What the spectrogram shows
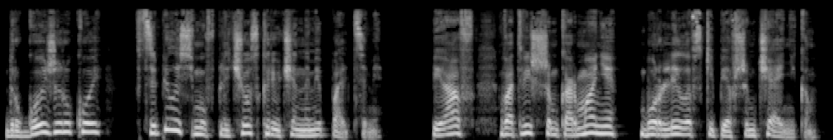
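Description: A woman reading an audiobook with expressive narration. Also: lowish voice, moderate pace, dry recording, clean studio sound. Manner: expressive storytelling. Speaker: audiobook reader. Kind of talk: scripted narration.

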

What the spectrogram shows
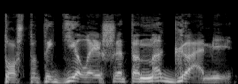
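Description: A man's voice: mid-range voice, animated, takes it slowly, fairly bright tone, slightly rough, no echo, clean studio sound, pitched above the performer's own voice, heavily acted. A man voicing a fussy, irritable male ghoul cook who hisses and scolds in a strained, altered timbre. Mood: exasperated. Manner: scolding, bossy.

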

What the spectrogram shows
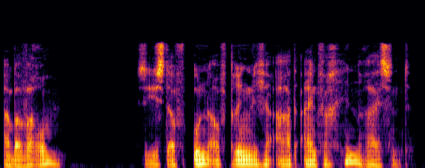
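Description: A man reading a first-person audiobook narration in a measured, intimate, low-key manner. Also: expressive, darkish tone, slightly rough, no echo, dull audio.

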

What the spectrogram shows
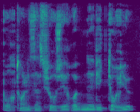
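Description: Man, audiobook narration, low dark voice, husky. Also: completely flat delivery, fairly quick.

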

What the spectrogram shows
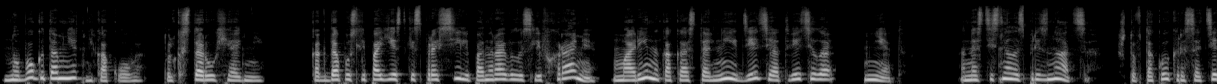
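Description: An audiobook narrator, a woman with a medium-pitched voice, reads a novel aloud as scripted narration, calm, measured and subdued. The recording is dry, with clean studio sound.

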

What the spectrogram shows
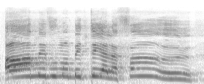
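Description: A man voicing an impatient, exasperated female shop cashier who yelps her lines in a shrill falsetto. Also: normal speed, pushed and bright, reverberant. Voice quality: shrill, yelping. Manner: snappish and impatient. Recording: live stage recording with faint audience noise.

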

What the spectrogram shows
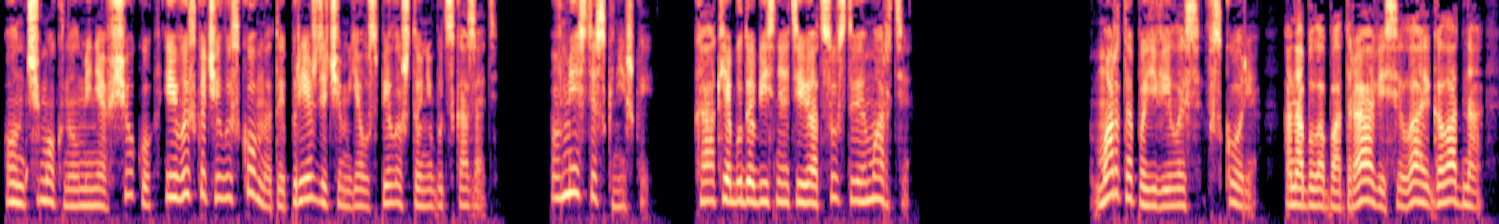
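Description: A woman narrating a first-person novel as an audiobook, in an expressive, lively manner. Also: medium pitch, no room sound, studio quality.

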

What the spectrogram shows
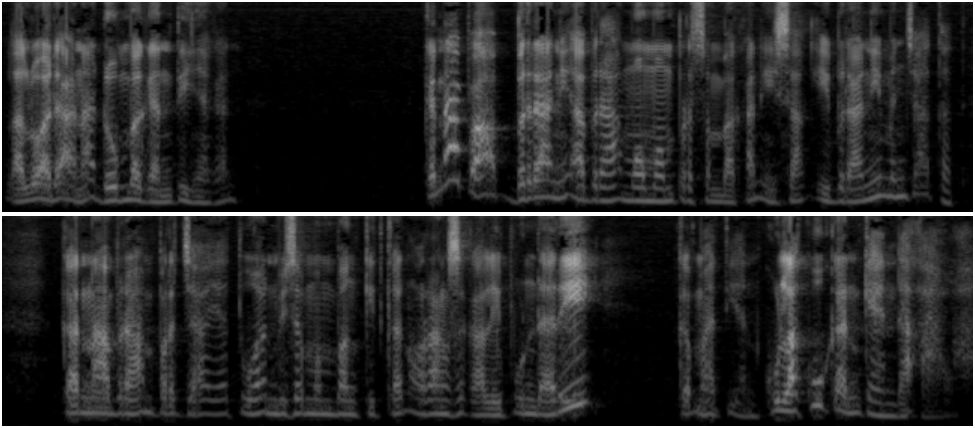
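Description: A man preaching a sermon and answering questions, animated, slipping English words in and acting out quoted voices. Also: sits high, a little fast, gravelly, slightly rough. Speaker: pastor. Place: church hall.

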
